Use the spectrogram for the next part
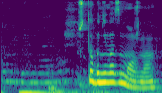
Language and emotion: Russian, neutral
